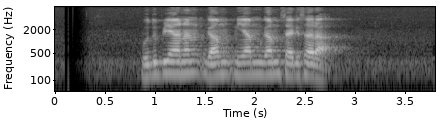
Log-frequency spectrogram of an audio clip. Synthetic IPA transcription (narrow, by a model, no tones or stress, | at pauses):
bud̪ʱupijaːnɐŋɡɐmnijɐmɡɐmsɐɾisɐɾa̰ː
